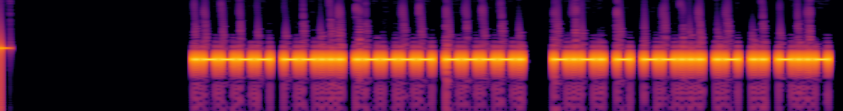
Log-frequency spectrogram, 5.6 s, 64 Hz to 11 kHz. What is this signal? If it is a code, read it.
Morse code, heard as a keyed tone, about 42 wpm, 700 Hz. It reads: 1719 CT7AIX
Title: Worked All Europe DX Contest - QTC Exchange - 40wpm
